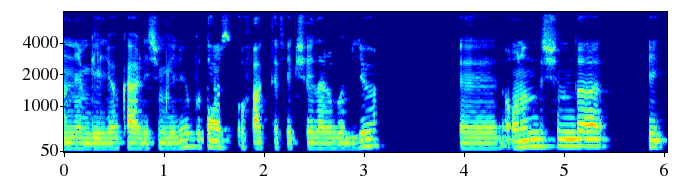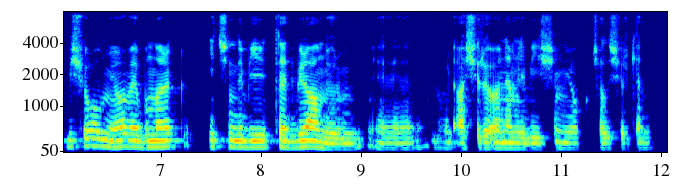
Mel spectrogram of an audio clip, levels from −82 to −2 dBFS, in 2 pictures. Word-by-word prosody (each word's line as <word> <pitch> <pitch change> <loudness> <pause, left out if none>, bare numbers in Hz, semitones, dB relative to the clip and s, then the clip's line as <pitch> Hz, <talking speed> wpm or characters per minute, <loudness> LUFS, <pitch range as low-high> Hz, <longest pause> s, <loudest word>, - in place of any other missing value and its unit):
annem 110 -1 -1
geliyor, 110 +1 -1
kardeşim 110 0 +1
geliyor. 135 +6 -3
Bu 145 - -5
tarz 130 -2 +2
ufak - - 0
tefek - - -8
şeyler 115 -1 -1
olabiliyor. 110 +8 -2 0.8
Eee, 110 0 -1
onun 140 +4 +2
dışında 150 0 +3 0.4
pek 140 0 -3
bir 140 - -6
şey 150 +3 0
olmuyor 140 -3 +2
ve 135 -1 +3
bunlar 135 +1 +4
k - - -18 0.2
için 140 0 0
de 135 - +3
bir 130 -1 +2
tedbir 135 0 +3
almıyorum. 105 -6 +3
Eee, 110 -1 -6 0.2
böyle 115 - -12
aşırı 120 +1 +1
önemli 115 -2 +1
bir 110 - -2
işim 110 +2 -4
yok. 110 0 -8
Çalışırken 110 0 -6
125 Hz, 165 wpm, -32 LUFS, 110-140 Hz, 0.8 s, bunlar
